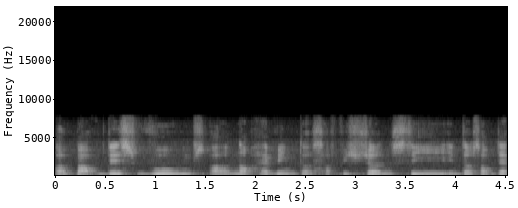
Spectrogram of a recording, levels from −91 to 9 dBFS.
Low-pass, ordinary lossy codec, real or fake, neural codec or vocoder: none; none; real; none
